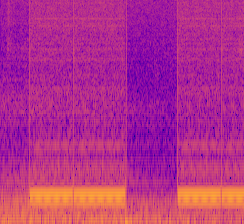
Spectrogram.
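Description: Telephone call tone on a phone line: a steady two-note electronic beep, each about a second long with half-second gaps, repeating as the call is placed.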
